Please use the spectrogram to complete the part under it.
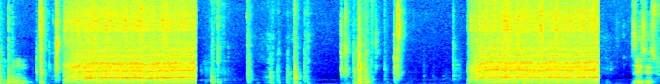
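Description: A coffee grinder whirs loudly in short bursts.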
